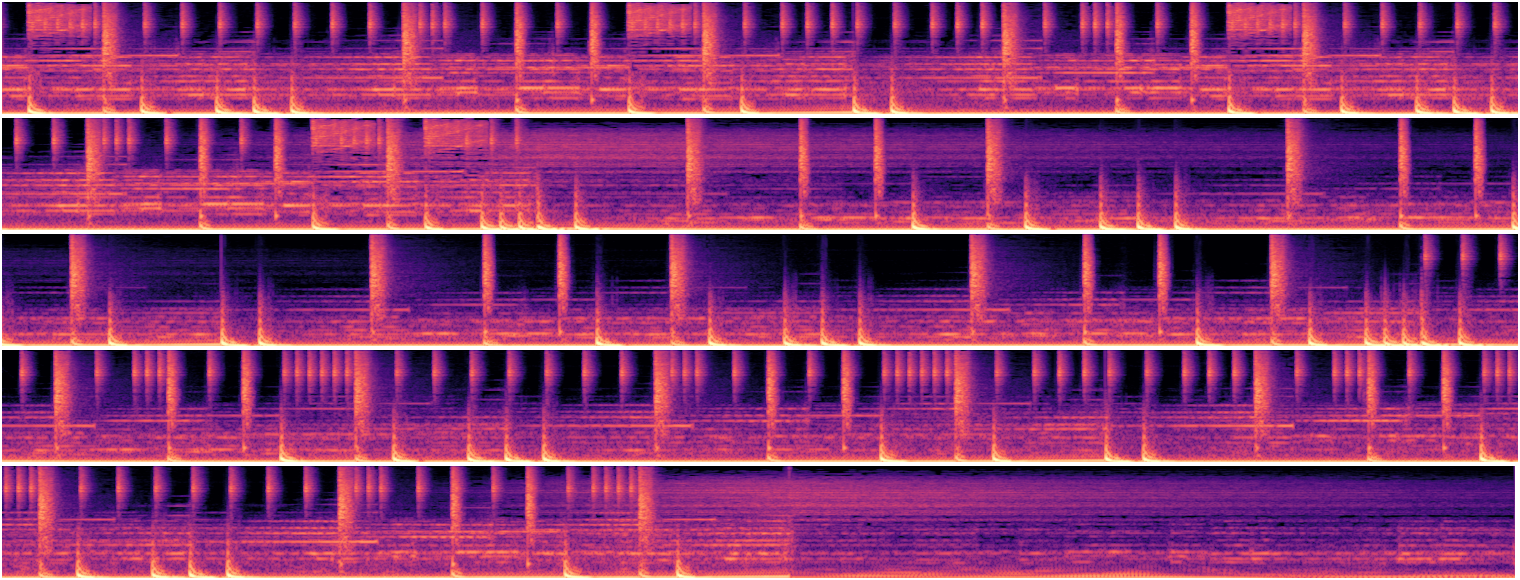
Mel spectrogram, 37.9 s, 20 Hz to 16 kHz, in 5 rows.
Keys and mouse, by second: 5.7-13.3 drag, 14.5-17.9 drag, 18.5 click, 22.5-27.5 drag, 27.8 click, 28.2-32.4 alt+shift+drag, 35.9-37.8 drag.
